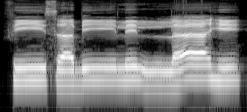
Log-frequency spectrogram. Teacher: لفظ اللہ کے نام سے پہلے زیر ہے، لفظ اللہ کے نام کو باریک کرنا ہے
